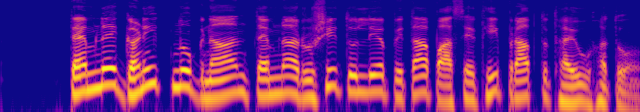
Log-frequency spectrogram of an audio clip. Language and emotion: Gujarati, neutral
